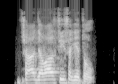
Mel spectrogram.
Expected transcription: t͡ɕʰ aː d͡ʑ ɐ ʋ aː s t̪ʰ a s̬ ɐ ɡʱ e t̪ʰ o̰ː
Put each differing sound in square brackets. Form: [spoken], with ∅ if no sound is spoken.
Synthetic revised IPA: t͡ɕʰ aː d͡ʑ ɐ ʋ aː [z] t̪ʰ [i] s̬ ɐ ɡʱ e t̪ʰ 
